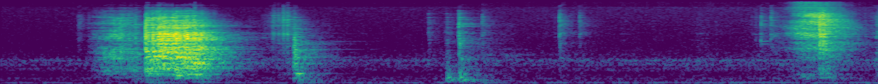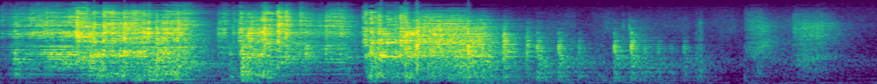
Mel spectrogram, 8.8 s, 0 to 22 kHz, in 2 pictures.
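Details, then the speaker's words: Fronius TransSteel 2200 MIG welding on max settings for thicker metal: bursts of steady crackling sizzle, even and without popping; smooth high-amperage MIG arc. "um it was actually pretty cool it ran it really smooth actually um and when you're welding thicker stuff with Mig I mean that's kind of what what you got to do is just turn it up pretty pretty severely"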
